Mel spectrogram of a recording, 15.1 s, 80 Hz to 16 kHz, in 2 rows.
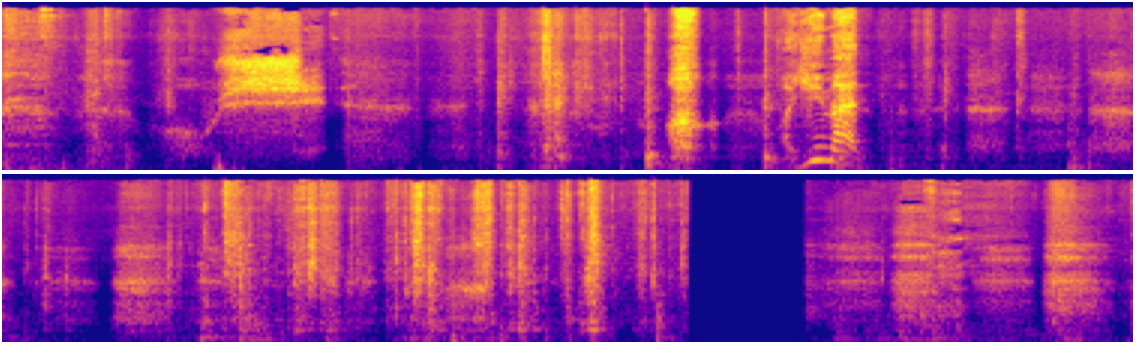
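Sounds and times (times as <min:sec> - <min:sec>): person gasping for breath: 0:04.4 - 0:05.2, 0:13.0 - 0:15.0.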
